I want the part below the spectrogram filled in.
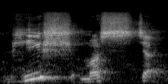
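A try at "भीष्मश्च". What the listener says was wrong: Yeah, first S, the tongue will be rolled up like as in sharp. So Bhishmascha.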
